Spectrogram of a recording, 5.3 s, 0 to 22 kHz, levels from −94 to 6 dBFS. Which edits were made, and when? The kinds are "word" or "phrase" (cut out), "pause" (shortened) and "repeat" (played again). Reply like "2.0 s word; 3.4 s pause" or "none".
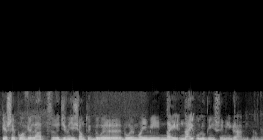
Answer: none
